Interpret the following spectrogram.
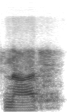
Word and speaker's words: naught: that's just the pronunciation when you see a subscript zero we use the old english term quite often so when you hear people say like x naught or t naught that's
